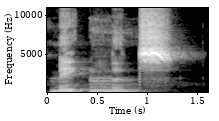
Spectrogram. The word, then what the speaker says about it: maintenance: the adjective hierarchical hierarchical this next word i pronounce maintenance you may prefer the pronunciation with which may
